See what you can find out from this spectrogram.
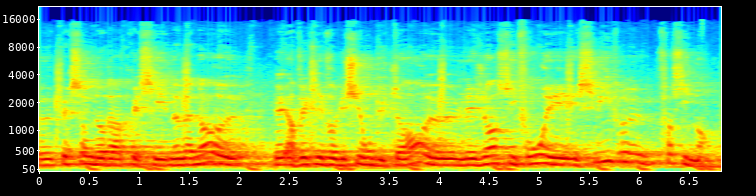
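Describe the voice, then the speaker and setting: A man with a high pitch talks at a moderate pace with ordinary pitch variation, with audible room echo and noticeable background noise. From Brussels, Belgium. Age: 80s+. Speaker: painter. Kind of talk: interview.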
